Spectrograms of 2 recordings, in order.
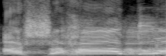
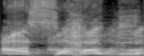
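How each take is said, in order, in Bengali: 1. শব্দটি স্পষ্ট 'sh' ধ্বনি দিয়ে বলা হয়েছে। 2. শব্দটি সাধারণ 's' ধ্বনি দিয়ে বলা হয়েছে। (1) "আমাদের মুয়াজ্জিন আযান দেয়" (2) "আশহাদু বলতে পারতো না, আসহাদু বলতো"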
